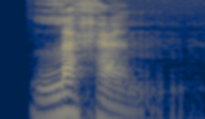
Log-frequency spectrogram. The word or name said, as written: lehem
